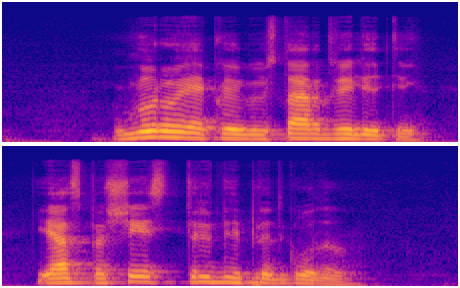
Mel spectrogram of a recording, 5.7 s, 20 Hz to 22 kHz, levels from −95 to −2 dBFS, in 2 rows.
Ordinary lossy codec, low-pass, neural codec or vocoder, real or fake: none; 14.4 kHz; codec, 32 kHz, 1.9 kbps, SNAC; fake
